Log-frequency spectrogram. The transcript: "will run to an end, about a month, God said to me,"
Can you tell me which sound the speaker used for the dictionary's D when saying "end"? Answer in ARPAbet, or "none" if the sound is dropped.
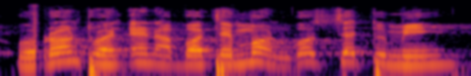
none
